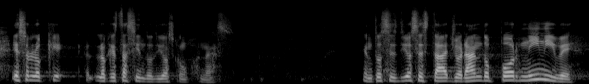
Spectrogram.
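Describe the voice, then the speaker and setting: A male pastor preaching a sermon, moving from quiet, reflective passages to fervent, pleading appeals. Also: sits high. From Chile. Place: church sanctuary. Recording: long church hall reverb.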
